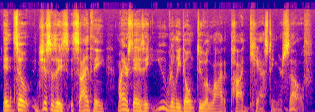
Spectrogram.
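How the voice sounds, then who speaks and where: A man's voice: medium pitch, lively intonation, moderate pace, a little mellow. A man hosting a casual podcast interview, affirming answers, recapping them and posing questions.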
